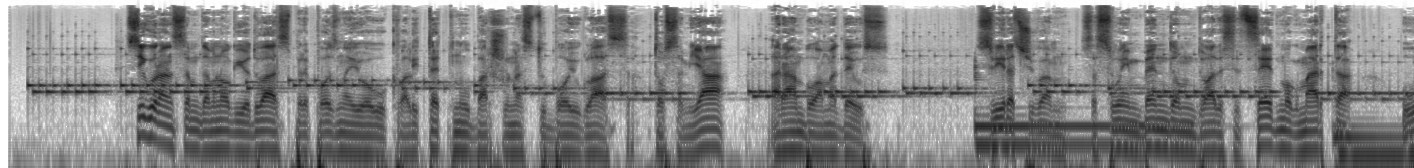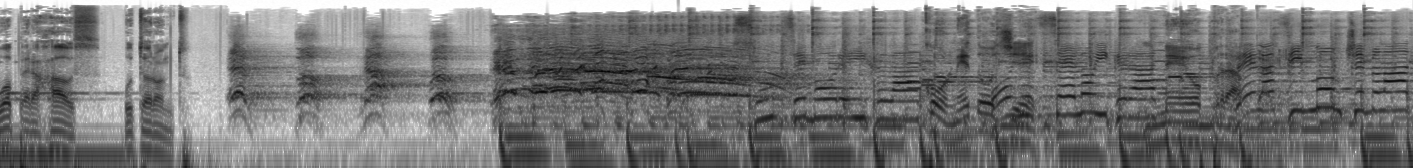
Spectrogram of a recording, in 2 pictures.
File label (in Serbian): reklama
